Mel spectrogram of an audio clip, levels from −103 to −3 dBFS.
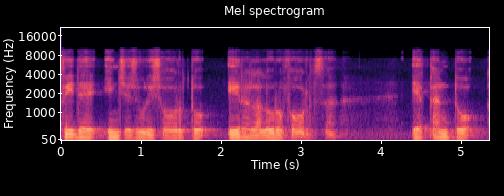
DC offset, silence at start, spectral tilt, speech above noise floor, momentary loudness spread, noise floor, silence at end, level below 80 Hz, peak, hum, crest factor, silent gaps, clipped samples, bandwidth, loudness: under 0.1%; 0 s; -5 dB/octave; 29 dB; 9 LU; -55 dBFS; 0 s; -58 dBFS; -8 dBFS; none; 18 dB; none; under 0.1%; 10 kHz; -27 LUFS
